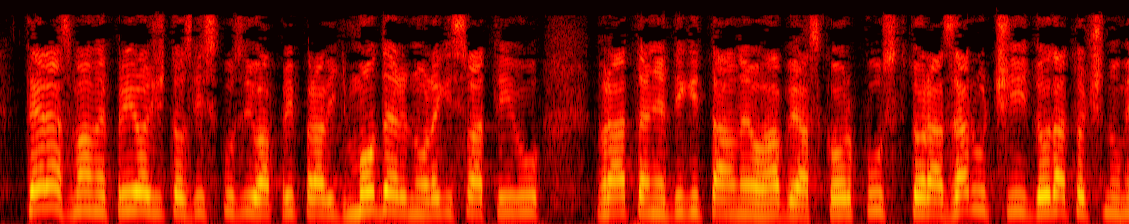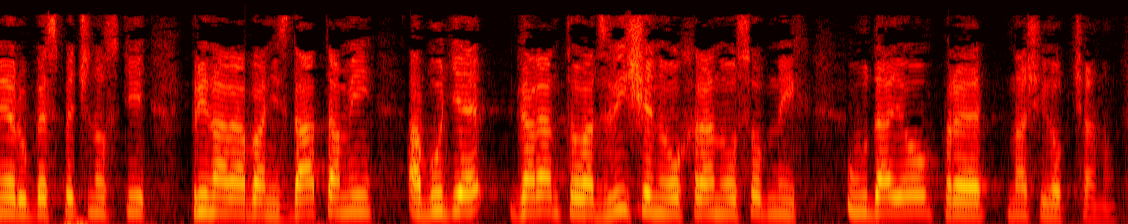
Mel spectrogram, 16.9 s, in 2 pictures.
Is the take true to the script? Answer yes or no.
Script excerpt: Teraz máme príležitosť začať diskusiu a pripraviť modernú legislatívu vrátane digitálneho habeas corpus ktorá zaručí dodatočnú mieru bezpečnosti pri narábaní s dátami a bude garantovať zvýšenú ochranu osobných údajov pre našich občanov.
no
